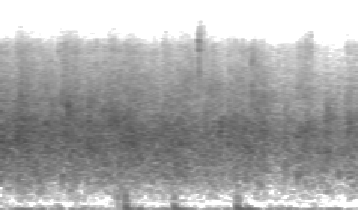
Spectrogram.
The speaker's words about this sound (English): And thank you for the applause.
